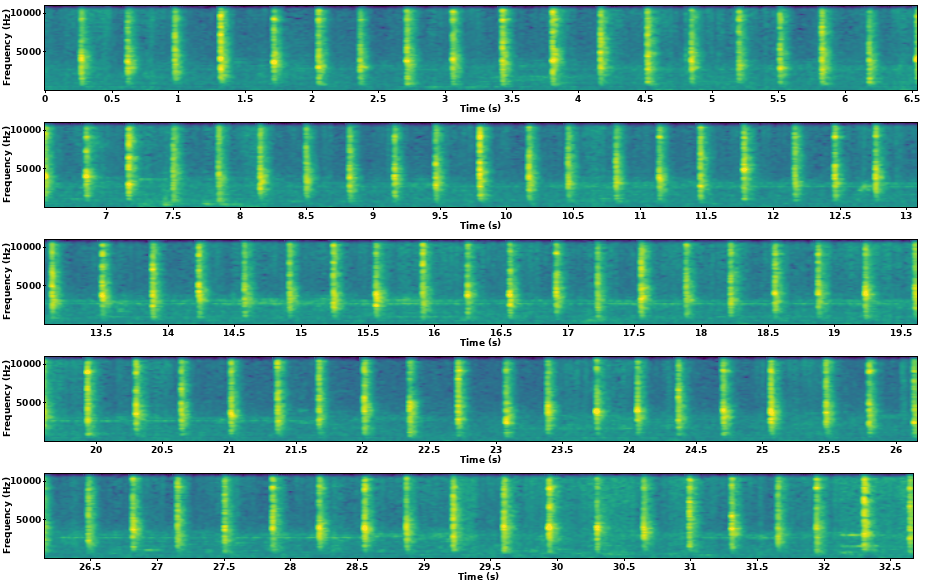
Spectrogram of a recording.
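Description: A table tennis ball bouncing again and again on a computer keyboard held flat as a paddle: an even click about three times a second without a break.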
